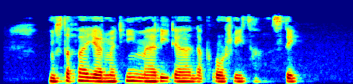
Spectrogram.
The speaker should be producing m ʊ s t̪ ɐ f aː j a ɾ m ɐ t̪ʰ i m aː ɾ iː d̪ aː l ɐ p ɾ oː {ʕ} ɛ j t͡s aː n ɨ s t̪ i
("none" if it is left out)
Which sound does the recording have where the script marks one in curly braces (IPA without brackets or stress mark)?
ʒ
